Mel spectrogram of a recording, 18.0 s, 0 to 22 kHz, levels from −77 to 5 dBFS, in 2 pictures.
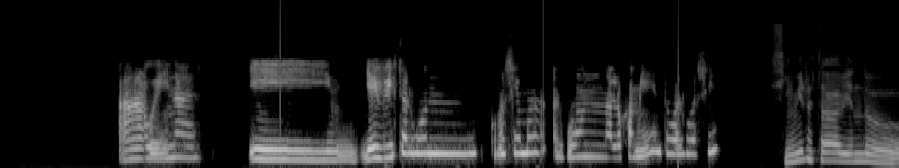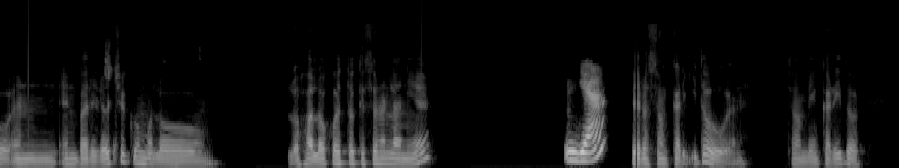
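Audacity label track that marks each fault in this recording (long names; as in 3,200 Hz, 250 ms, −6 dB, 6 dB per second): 2.810000	2.810000	click −11 dBFS
5.440000	5.440000	click −17 dBFS
6.790000	6.790000	click −16 dBFS
9.280000	9.280000	click −20 dBFS
13.210000	13.210000	click −24 dBFS
15.350000	15.370000	drop-out 21 ms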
